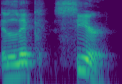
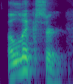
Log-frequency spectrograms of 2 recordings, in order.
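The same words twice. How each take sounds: First: The word is pronounced the French way. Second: The word is pronounced the English way. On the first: "In French, they say elixir" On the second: "In English, elixir is said elixir"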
